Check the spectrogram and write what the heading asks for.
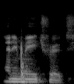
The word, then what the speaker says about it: Animatrix: are like historical prequel things that's how you pronounce it that makes a lot more sense any matrix yeah um i thought agent smith's character took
